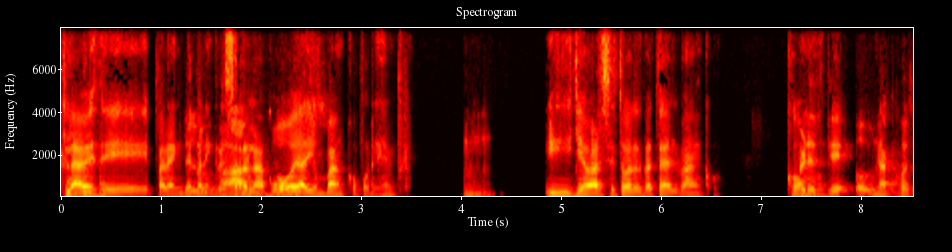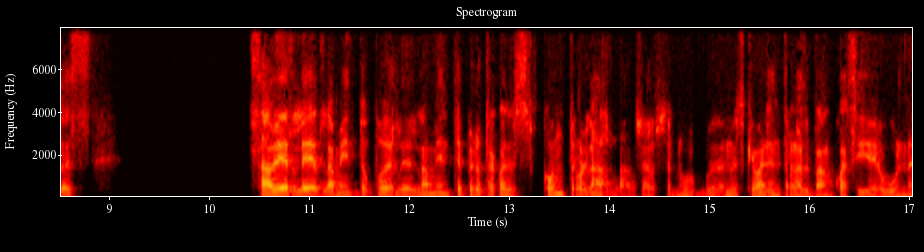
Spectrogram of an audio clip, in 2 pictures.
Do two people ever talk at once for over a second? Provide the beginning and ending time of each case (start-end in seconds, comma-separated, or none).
1.1-2.7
